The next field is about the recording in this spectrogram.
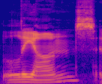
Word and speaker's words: Lyons: In 2010, Roscoe finally gets himself a job in, I think it's pronounced Lyons. It's L-Y-O-N-S. So I'll say Lyons.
